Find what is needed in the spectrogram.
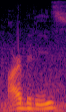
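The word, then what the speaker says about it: Arbites: I am the law, a Warhammer 40k adeptus arbit because apparently that's how you say it.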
